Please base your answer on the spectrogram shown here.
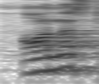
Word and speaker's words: honest: An honest, यहां भी वही स्थिति है, ऑनेस्ट में एच साइलेंट है और ये वावल साउंड से है, इसलिए इसके आगे एन का प्रयोग किया जाएगा।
